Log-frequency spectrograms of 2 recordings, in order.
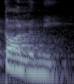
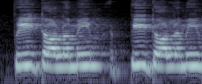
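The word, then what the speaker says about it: Ptolemy: ये इसके नाम में ना पी साइलेंट होता है, टी से पढ़ते हैं हम इसको। इसको हम लोग कहते हैं टॉलमी। क्या कहते हैं? टॉलमी। पी टॉलमी मत कहना, टॉलमी कहते हैं।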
